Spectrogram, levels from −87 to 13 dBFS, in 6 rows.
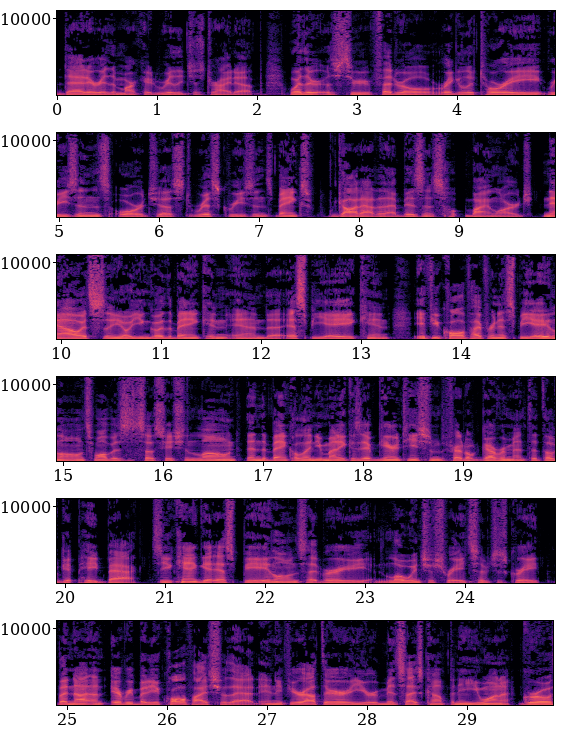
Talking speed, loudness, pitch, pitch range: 220 wpm, -22 LUFS, 85 Hz, 80-95 Hz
